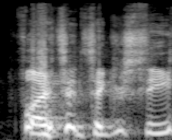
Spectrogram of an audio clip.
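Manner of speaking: voice cracking. Retelling a turbulent flight, quoting the pilot's second call with his voice cracking. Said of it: "his voice like cracked".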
